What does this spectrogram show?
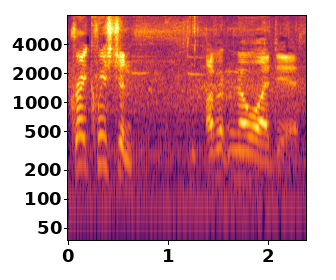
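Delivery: usual speaking voice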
